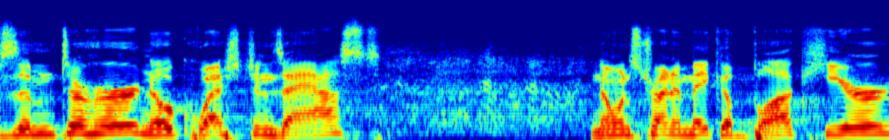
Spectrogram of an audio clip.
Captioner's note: audience laughs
